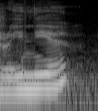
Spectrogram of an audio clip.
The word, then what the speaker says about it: Rainier: We went to Mount Rainier.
